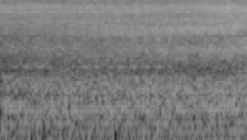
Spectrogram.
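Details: Old schoolhouse HVAC unit after resetting a VFD that had tripped on voltage and stopped both condenser fan motors, causing high-pressure switch trips. Even, continuous low rumble with no rubbing, squeal or surging: normal condenser fan operation after the repair.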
